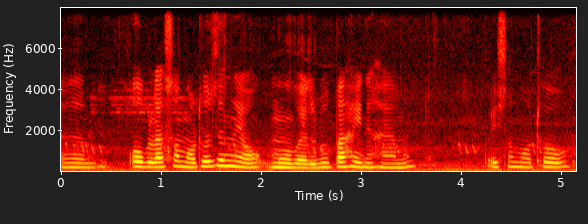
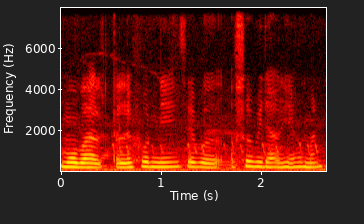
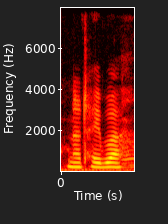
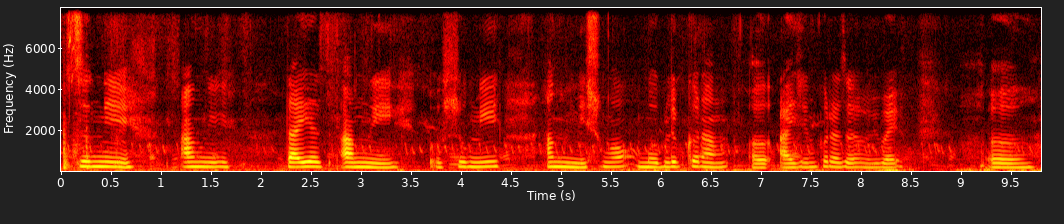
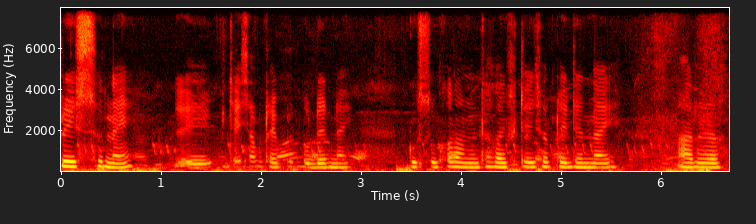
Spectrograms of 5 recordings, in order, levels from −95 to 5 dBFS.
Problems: low volume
